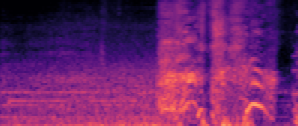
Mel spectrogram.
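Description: A person sneezes once after glancing at the sun during a solar eclipse, a sudden sharp burst breaking in halfway through after a quieter stretch of background sound.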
